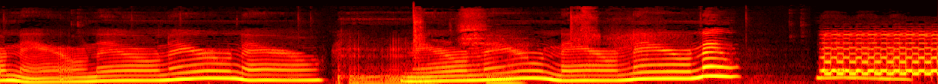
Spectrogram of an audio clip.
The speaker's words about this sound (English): Everybody, where's my game show sound effects? I have game show sound effects for this.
